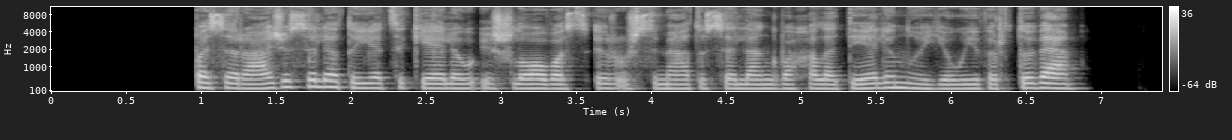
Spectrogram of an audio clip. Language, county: Lithuanian, Vilnius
